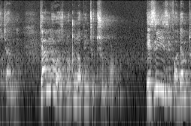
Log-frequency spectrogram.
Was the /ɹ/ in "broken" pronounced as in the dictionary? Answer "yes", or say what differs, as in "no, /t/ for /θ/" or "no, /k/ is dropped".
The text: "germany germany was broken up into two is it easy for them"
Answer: yes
